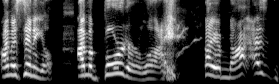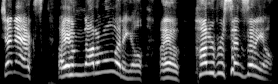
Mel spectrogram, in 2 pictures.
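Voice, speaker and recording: A woman's voice: high-pitched, expressive, a little slow, no echo. A woman in her forties co-hosting a casual chat, tipsy from cocktails, blunt and profane with lots of laughter. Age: 40s. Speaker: podcast co-host.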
